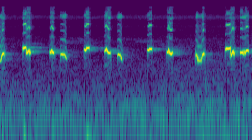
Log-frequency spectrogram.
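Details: Yellow-vented bulbul singing vigorously at night in the rapid ropelan style, used as a lure to stir reluctant birds into song: short bubbling whistled notes with a rising-falling shape, delivered in quick irregular pairs and bursts.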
